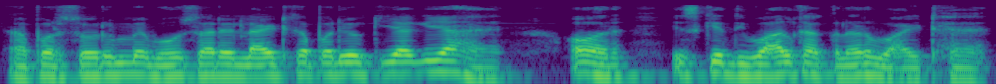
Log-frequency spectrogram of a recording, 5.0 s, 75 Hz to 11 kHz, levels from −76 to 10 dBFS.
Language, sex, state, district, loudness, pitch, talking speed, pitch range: Hindi, male, Jharkhand, Palamu, -13 LUFS, 125 Hz, 230 wpm, 120-135 Hz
